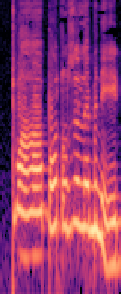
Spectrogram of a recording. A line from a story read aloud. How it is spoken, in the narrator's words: snapped Johnny at the dumbfounded proprietrix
